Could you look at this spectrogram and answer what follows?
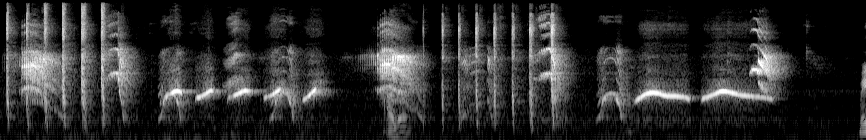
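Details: Pet parrot in a room producing rapid clicks and rough chatter, a string of short rising whistles, a breathy burst, then two longer smooth whistled notes and a squeak.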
